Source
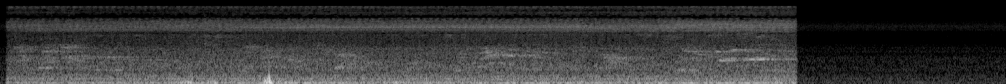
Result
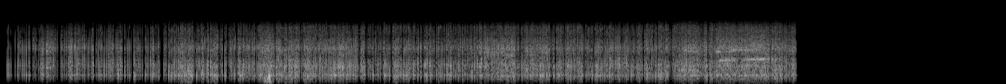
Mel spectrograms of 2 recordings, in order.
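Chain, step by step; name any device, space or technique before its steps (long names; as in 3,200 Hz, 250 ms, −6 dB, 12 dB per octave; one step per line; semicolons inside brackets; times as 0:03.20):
hand-held game console (bit reduction 4 bits; loudspeaker in its box 430–4,000 Hz, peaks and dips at 430 Hz +9 dB, 880 Hz +5 dB, 1,400 Hz −6 dB, 2,100 Hz +5 dB, 3,700 Hz −5 dB)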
